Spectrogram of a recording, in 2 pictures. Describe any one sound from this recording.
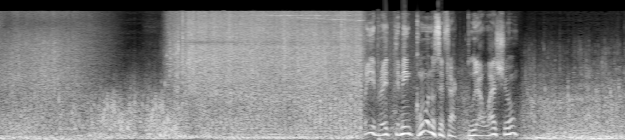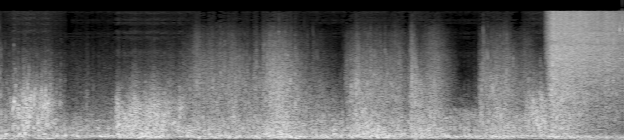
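Water rushes and churns underwater.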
